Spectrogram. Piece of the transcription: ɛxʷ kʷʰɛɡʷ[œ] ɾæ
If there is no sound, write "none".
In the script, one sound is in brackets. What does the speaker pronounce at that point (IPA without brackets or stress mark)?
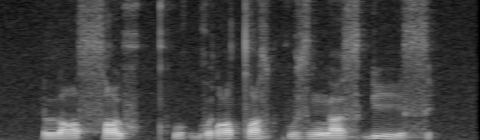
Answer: ə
